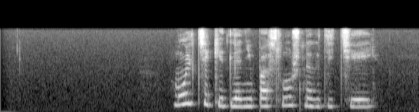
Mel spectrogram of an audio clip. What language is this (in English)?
Russian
